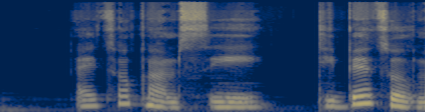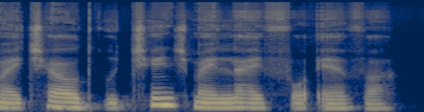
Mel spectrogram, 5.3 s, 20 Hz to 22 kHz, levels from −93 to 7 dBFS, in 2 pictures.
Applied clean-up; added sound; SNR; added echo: neural mask model DeepFilterNet 3.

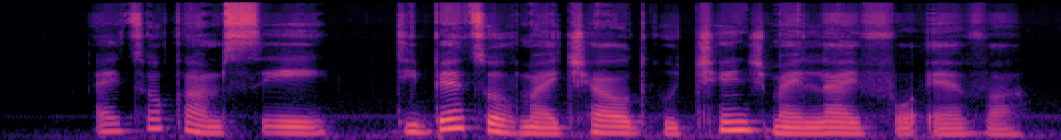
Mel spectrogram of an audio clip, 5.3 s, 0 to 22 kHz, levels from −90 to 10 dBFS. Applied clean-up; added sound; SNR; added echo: none; none; none; none.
